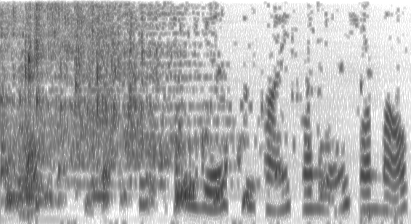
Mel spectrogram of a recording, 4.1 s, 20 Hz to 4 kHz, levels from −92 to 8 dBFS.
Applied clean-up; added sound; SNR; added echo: classical method spectral subtraction.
